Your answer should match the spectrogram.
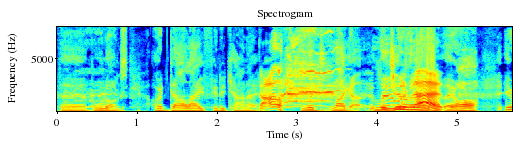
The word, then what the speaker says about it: Finucane: Finucane's the right way to say it.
